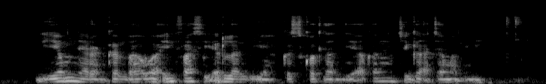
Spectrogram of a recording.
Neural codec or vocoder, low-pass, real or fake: vocoder, 22.05 kHz, 80 mel bands, Vocos; 9.9 kHz; fake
